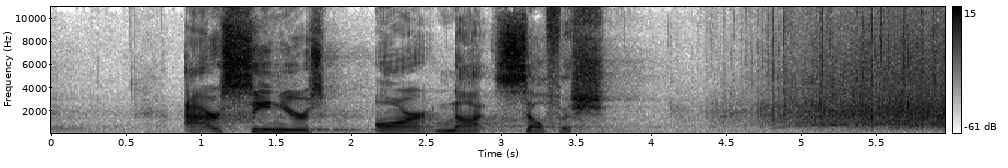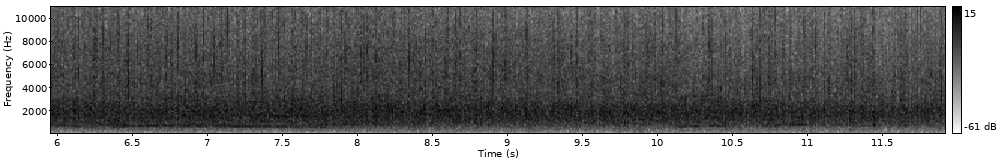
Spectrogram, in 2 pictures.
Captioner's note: delayed applause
